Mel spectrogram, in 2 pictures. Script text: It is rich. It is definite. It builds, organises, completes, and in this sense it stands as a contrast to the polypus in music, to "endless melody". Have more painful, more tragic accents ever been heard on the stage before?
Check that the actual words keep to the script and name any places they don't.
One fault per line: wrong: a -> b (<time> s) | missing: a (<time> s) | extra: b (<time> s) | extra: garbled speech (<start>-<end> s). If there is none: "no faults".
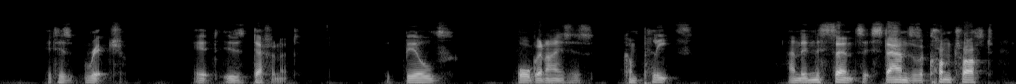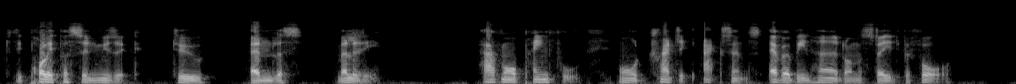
no faults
